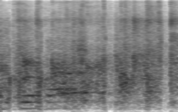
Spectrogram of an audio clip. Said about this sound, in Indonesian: Tepuk tangan dulu dong buat kampus kita.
